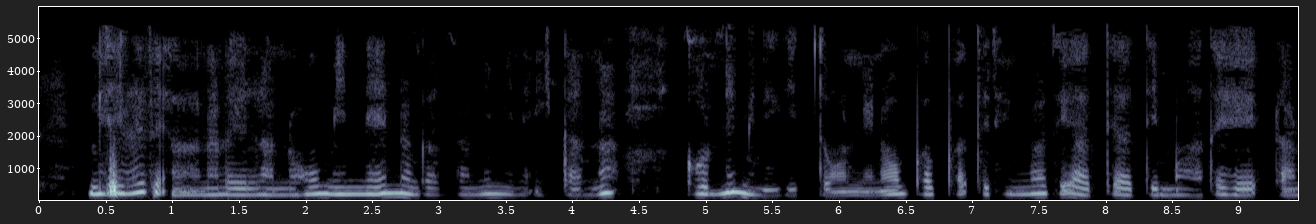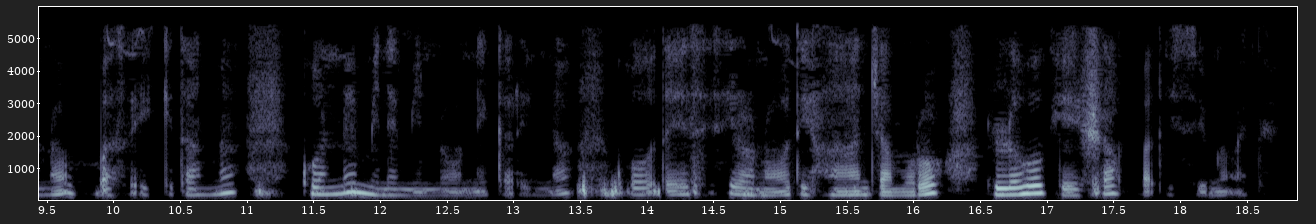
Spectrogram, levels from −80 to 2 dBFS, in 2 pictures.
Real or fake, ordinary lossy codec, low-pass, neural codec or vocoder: real; MP3, 32 kbps; 5.4 kHz; none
